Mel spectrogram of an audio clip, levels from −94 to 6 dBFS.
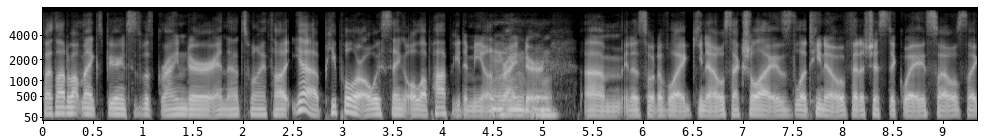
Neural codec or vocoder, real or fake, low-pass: codec, 24 kHz, 3.1 kbps, DualCodec; fake; 7.2 kHz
